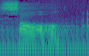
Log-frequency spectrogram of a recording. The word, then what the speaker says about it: Saul: And actually, the Greek name Saul actually rhymes with Paul, just like in English.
